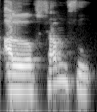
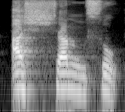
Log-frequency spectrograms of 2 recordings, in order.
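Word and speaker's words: الشمس: menjadi ada al-nya ada tapi kalau dibaca enggak dibaca alsyamsu tapi dibaca asyamsu ah namanya alif lam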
